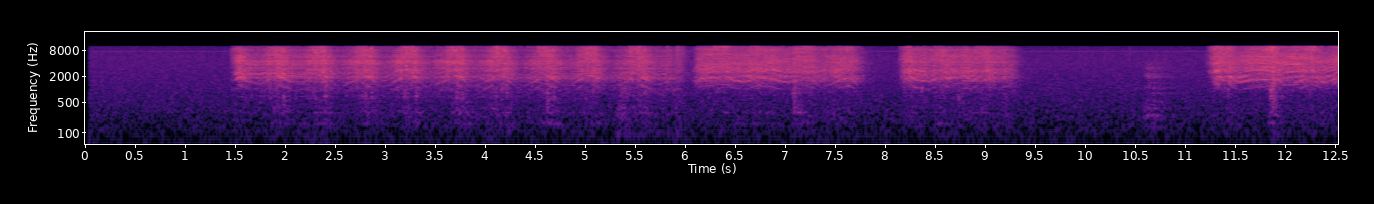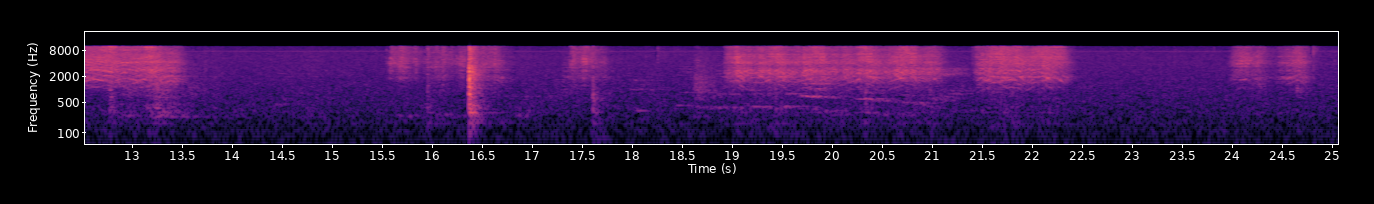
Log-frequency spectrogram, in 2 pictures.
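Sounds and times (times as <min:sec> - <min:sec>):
servo motors whirring: 0:01.5 - 0:09.4, 0:11.2 - 0:13.6, 0:15.6 - 0:17.8, 0:18.9 - 0:22.4, 0:24.0 - 0:24.9.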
